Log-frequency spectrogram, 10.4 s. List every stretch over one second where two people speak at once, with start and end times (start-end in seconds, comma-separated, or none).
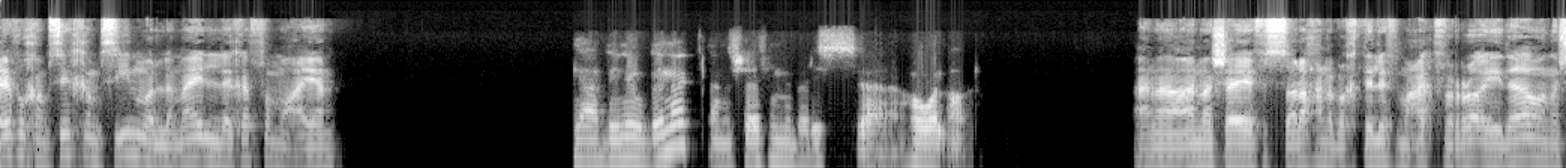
none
